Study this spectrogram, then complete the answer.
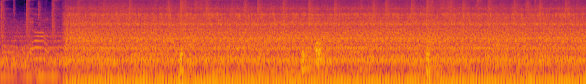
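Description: A forestry machine's diesel engine hums steadily.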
